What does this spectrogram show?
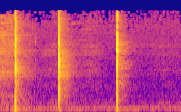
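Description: A few sharp hand claps, four in all, crisp and fairly loud, spaced slightly unevenly over about two seconds, with a quiet low hum between them and no voices.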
